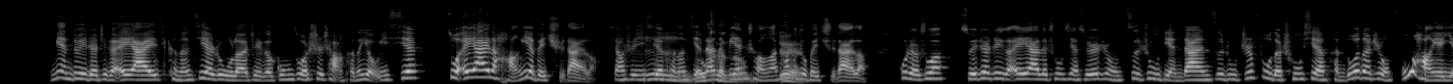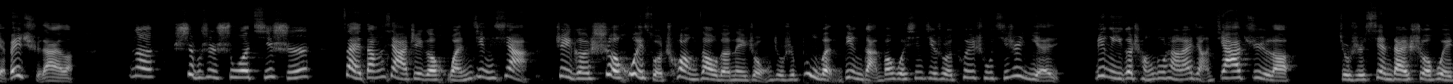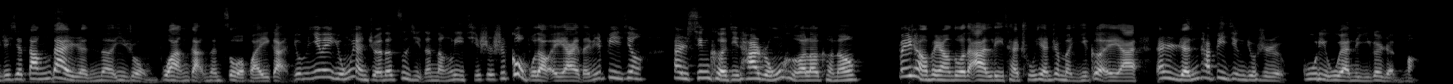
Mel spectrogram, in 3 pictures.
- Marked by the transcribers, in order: none
- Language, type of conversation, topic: Chinese, podcast, 你如何处理自我怀疑和不安？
